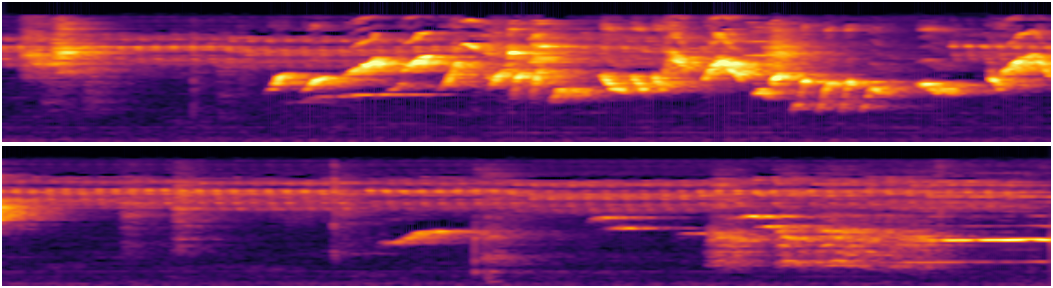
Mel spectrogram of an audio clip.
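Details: White-rumped shama song in pastol style with fighting-sparrow mimicry: a dense, fast cascade of high chirps and whistles, then scattered shorter whistled notes and a soft crack, over light background hiss.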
